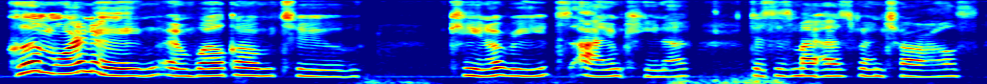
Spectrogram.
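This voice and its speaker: A woman's voice: mid-range voice, slow pace, faint music behind. A woman from Houston, hosting a casual podcast chat while a little under the weather, with plenty of ums. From Houston, Texas. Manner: relaxed, filler-heavy, reads from notes. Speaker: podcast host. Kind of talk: casual conversation.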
